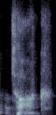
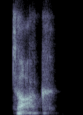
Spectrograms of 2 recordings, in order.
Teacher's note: Esta A suena como una O, ¿no? Y la L no suena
